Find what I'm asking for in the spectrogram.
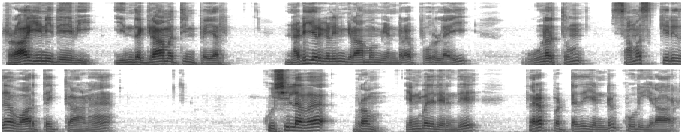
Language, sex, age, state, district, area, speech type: Tamil, male, 45-60, Tamil Nadu, Theni, rural, read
